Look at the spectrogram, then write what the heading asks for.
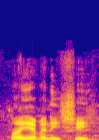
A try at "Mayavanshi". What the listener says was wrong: It's Mayavanshi. You said Mayavanishi.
